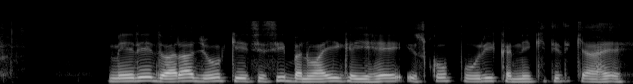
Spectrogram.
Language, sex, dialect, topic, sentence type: Hindi, male, Garhwali, banking, question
